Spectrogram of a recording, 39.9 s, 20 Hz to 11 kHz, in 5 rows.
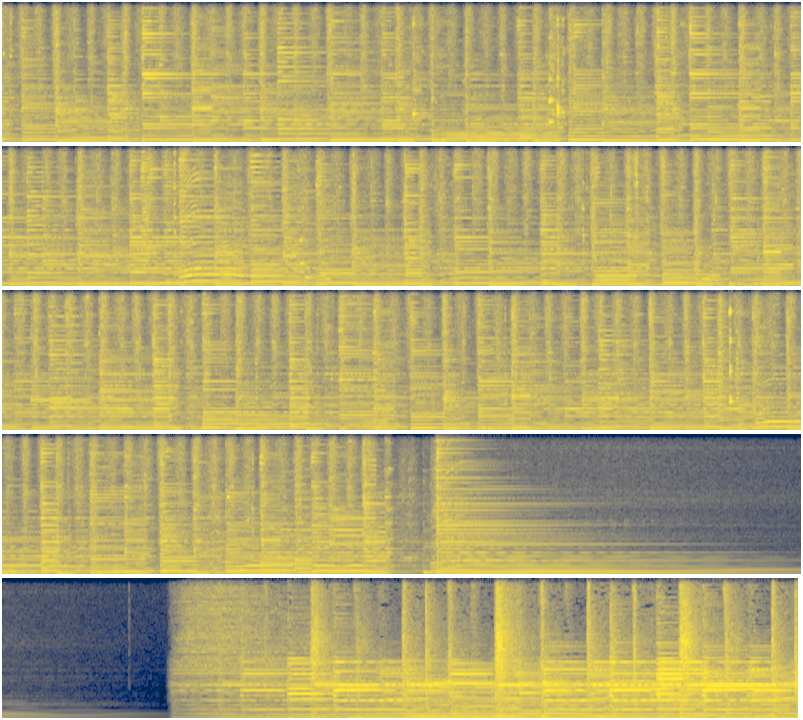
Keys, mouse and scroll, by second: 8.2 F2, 23.0 0.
